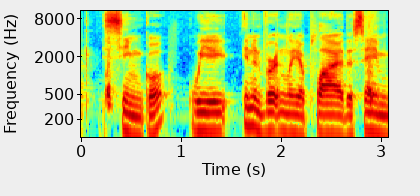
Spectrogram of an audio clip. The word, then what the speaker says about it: cinco: In Spanish, that long O sound exists, but it's not blended into another vowel sound. Cinco. Cinco. Yeah.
